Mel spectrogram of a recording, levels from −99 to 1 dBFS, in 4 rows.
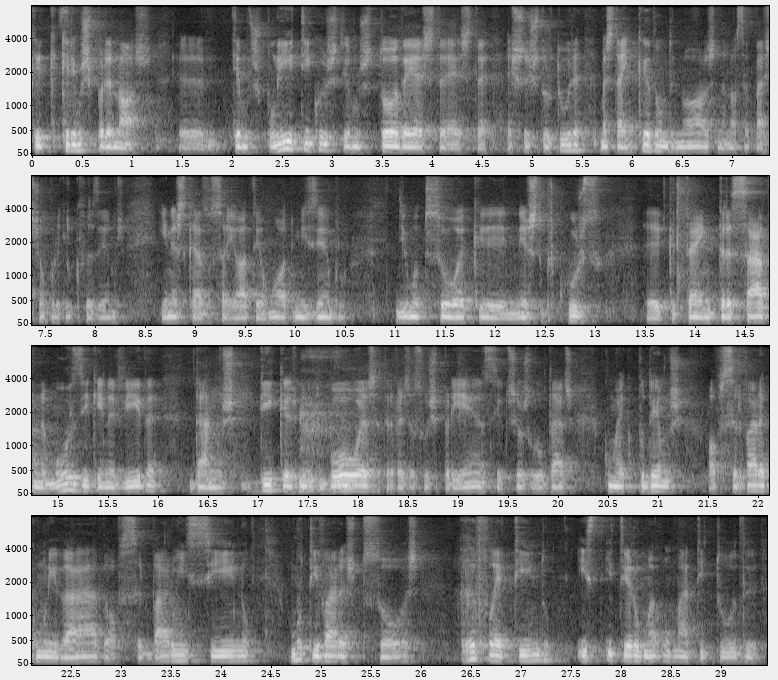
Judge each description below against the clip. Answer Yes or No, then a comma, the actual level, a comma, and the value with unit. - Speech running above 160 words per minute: Yes, average, 170 wpm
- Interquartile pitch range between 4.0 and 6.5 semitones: No, average, 2.8 semitones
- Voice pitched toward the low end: Yes, very low, 90 Hz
